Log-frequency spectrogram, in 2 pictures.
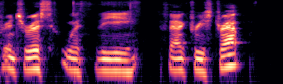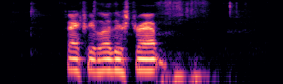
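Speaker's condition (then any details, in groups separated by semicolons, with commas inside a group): No condition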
